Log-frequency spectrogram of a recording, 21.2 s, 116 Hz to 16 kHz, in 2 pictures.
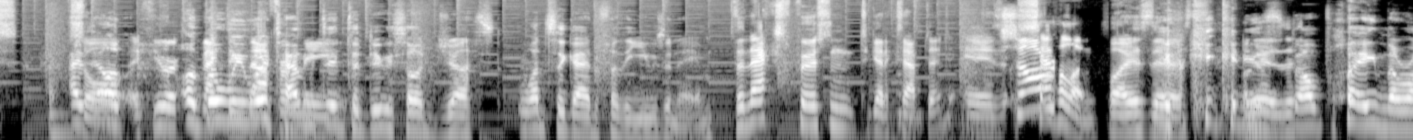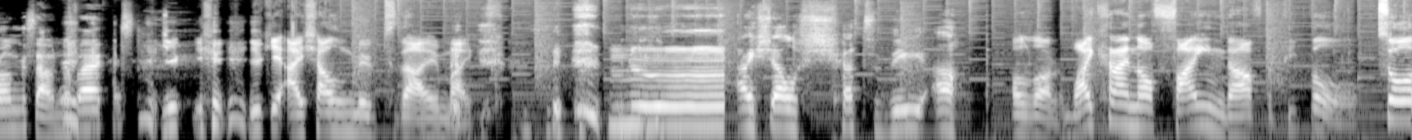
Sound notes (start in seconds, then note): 13.8 laughs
